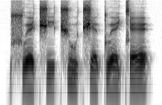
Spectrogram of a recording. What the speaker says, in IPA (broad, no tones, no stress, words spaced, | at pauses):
sʷɛt͡ʃi t͡ʃut͡ʃɛ tʷɛcɛ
